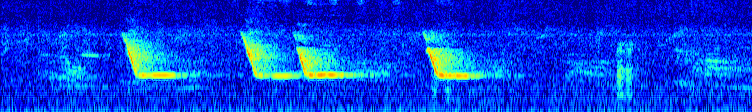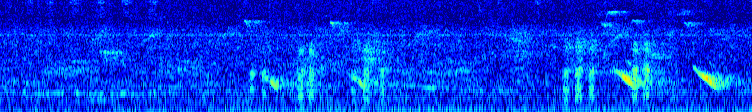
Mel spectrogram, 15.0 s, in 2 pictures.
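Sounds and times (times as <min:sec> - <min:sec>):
faint bird chirps: 0:00.0 - 0:15.0
bird calling: 0:01.2 - 0:05.0.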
